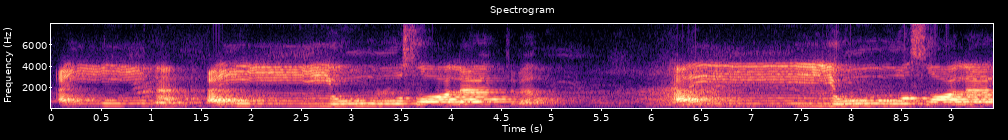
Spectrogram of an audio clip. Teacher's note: Jadi mulutnya sudah di huruf ya atau huruf wau, tapi suaranya masih ada suara bunyi nun sukunnya, dengungnya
